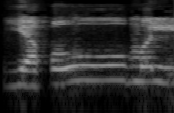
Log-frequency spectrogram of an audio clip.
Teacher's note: واو ساکن سے پہلے پیش ہے، واو مدہ کا قاعدہ لگائیں گے، کھینچیں گے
